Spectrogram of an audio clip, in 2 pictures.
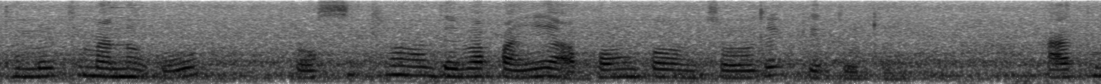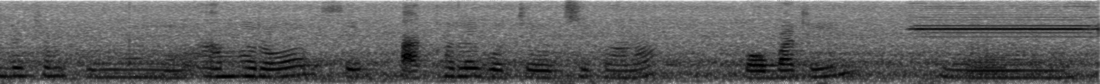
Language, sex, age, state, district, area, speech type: Odia, female, 30-45, Odisha, Sundergarh, urban, spontaneous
